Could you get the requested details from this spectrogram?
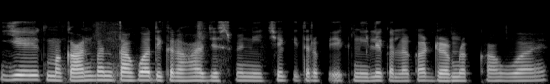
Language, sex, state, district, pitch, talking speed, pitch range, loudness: Hindi, female, Uttar Pradesh, Lalitpur, 180 Hz, 215 wpm, 175-190 Hz, -20 LUFS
